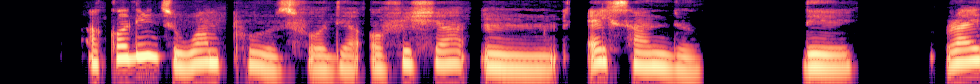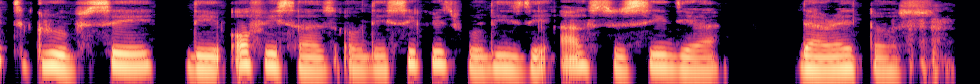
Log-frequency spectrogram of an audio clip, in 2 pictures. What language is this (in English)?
Nigerian Pidgin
